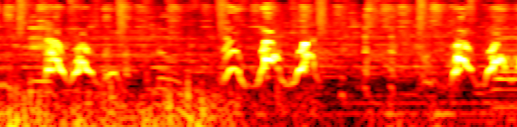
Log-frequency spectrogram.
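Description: Several dogs on a beach bark, yip and whine in repeated bursts, fairly close, over steady surf or wind rumble, with people talking in between.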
